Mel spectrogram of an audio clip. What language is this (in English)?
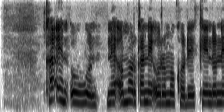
Luo (Kenya and Tanzania)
